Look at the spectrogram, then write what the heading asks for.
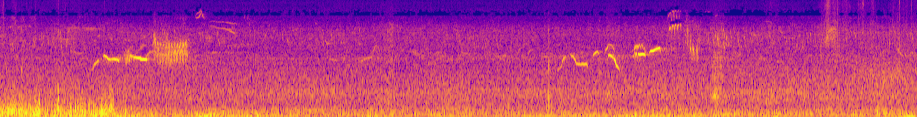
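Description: Small birds calling outdoors: short twittering, gliding chirps, one cluster about two seconds in and another around eight to ten seconds, over a steady outdoor background with a low rumble in the first few seconds.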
